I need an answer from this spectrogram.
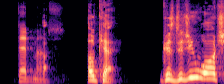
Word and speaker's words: deadmau5: How do you say it? Dead Mouse.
